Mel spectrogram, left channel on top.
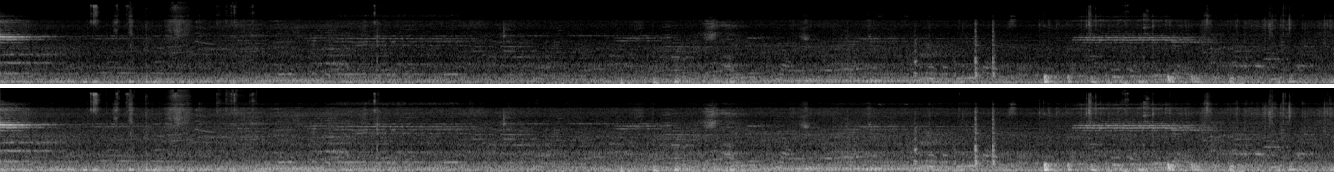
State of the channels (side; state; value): left; quieter; 6.5 dB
